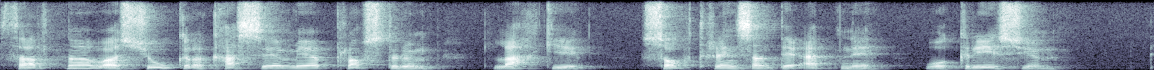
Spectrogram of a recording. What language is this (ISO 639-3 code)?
isl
